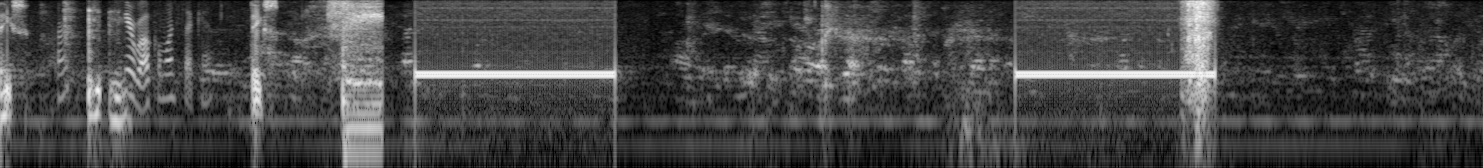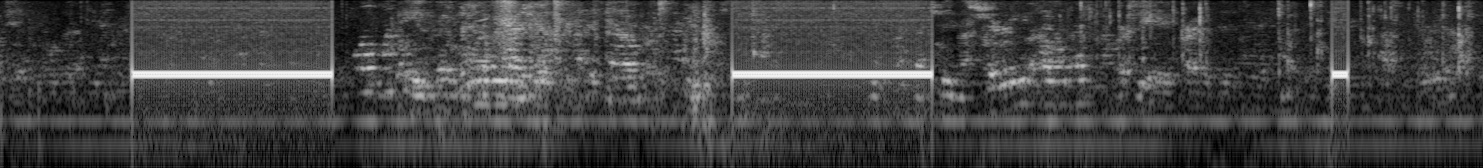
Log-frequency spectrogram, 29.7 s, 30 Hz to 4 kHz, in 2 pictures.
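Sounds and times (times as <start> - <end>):
speech: 0.0 - 0.3, 1.0 - 4.2, 8.4 - 10.0
telephone ringback tone while a call is transferred to voicemail: 4.2 - 6.2, 10.2 - 12.2, 16.2 - 18.2, 22.2 - 24.2.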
